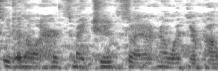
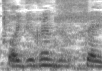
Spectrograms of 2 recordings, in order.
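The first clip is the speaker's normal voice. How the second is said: usual speaking voice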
